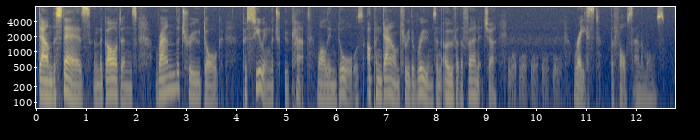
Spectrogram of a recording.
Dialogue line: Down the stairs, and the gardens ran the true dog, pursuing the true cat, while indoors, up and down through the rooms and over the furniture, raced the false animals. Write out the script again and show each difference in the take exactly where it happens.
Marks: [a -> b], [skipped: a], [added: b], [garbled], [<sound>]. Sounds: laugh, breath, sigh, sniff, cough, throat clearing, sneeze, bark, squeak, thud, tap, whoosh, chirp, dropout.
Down the stairs, and the gardens ran the true dog, pursuing the true [dropout] cat, while indoors, up and down through the rooms and over the furniture, [laugh] raced the false animals.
